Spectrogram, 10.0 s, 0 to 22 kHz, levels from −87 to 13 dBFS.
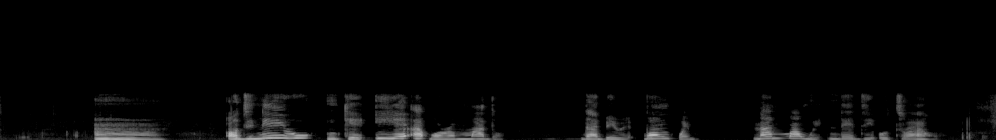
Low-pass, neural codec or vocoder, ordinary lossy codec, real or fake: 7.2 kHz; none; none; real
